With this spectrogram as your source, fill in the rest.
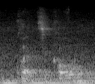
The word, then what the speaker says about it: Quetzalcoatl: And what you had talked about was the Christ figure, Quetzalcoatl. Am I pronouncing that right?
